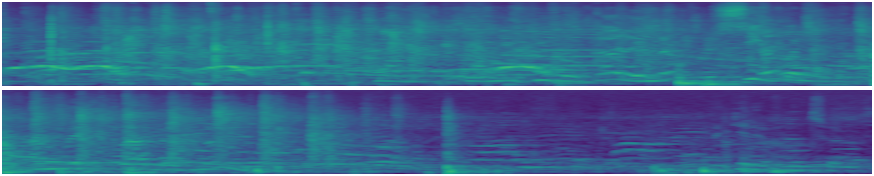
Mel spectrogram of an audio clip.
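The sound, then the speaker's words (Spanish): A group of people clapping for the sixth-grade class winners of a sound fiction contest, who present a fiction called Dragon Boy: dense and lively at first and then thinning to scattered claps, with excited voices and shouts mixed in throughout. “¡Un aplauso para ellos!”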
